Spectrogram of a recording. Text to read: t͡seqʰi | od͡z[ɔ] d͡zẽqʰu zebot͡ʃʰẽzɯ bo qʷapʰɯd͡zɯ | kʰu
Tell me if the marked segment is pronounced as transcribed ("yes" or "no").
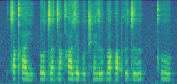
no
